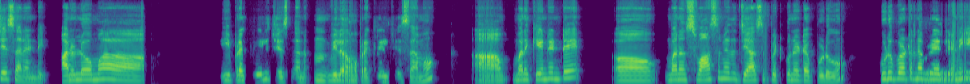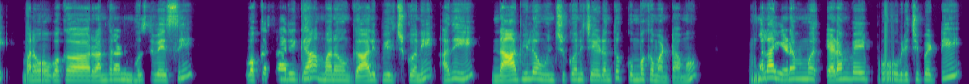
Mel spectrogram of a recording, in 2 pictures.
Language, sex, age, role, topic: Telugu, female, 40-44, guest, మనసుకు శాంతి కలిగించేందుకు మీరు సాధారణంగా చేసే శ్వాస వ్యాయామం ఏది?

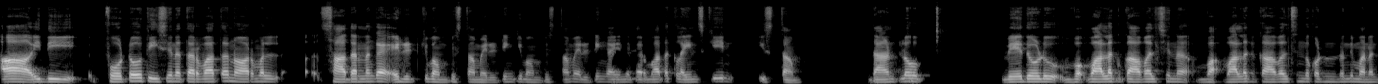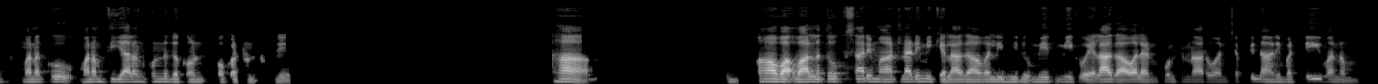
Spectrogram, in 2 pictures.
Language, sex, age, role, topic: Telugu, male, 20-24, guest, సృజనాత్మక పనిలో మీ వ్యక్తిగత గుర్తింపు మీకు ఎంత ముఖ్యంగా అనిపిస్తుంది?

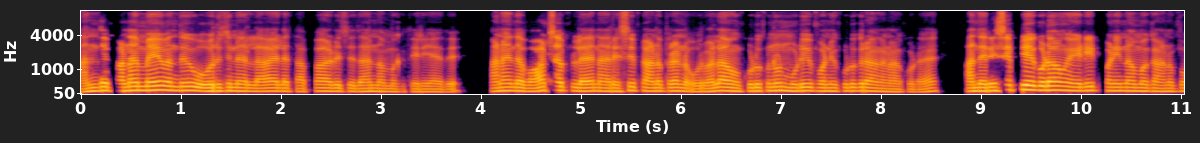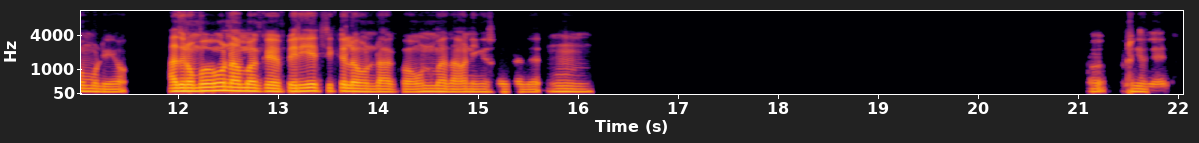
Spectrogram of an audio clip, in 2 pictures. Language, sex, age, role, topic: Tamil, male, 30-34, host, சமூக வலைதளங்களில் மற்றவர்களுடன் உங்களை ஒப்பிட்டு மனம் பாதிக்கப்படும்போது நீங்கள் என்ன செய்வீர்கள்?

